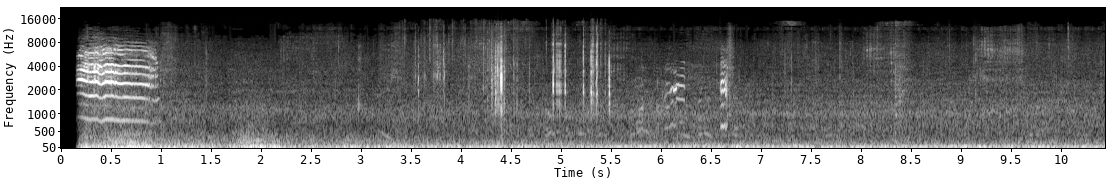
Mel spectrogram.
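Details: Stray tuxedo cat at a fishing port, being given lickable treats: one loud, clear meow under a second long opens the recording, then steady low rumbling background with scattered clicks and faint taps.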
